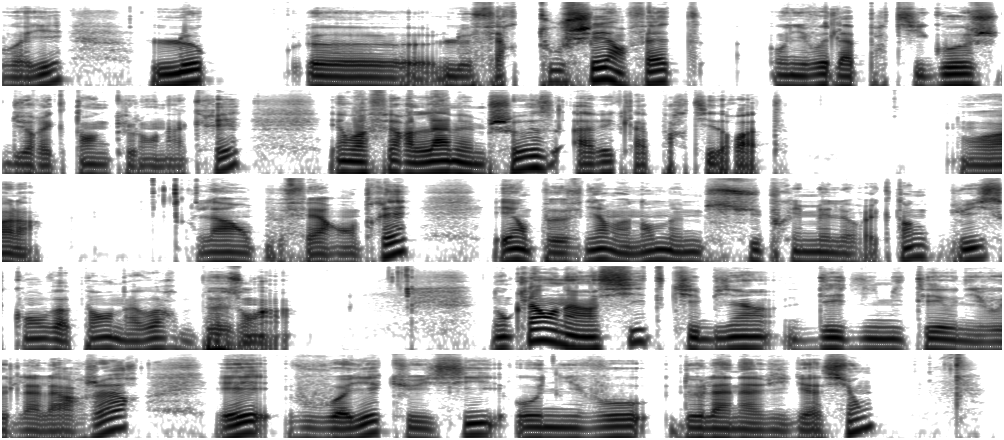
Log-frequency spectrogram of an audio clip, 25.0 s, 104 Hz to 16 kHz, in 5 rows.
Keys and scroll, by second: 18.5 super+-.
